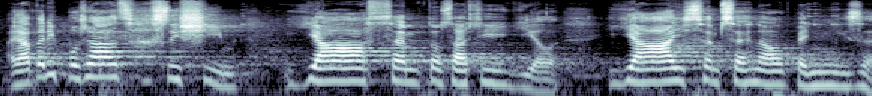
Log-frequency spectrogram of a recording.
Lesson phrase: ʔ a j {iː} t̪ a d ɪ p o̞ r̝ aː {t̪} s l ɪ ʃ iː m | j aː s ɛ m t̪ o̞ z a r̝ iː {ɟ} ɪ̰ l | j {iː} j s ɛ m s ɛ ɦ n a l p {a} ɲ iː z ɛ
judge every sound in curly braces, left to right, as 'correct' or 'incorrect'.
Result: incorrect: aː, correct, correct, incorrect: aː, incorrect: ɛ

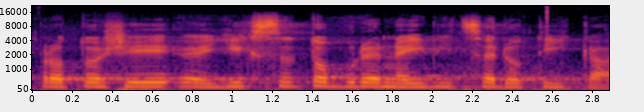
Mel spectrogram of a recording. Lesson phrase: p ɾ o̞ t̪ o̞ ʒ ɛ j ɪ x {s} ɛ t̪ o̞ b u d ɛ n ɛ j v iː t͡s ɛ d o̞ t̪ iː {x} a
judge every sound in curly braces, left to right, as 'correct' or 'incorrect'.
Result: correct, incorrect: k

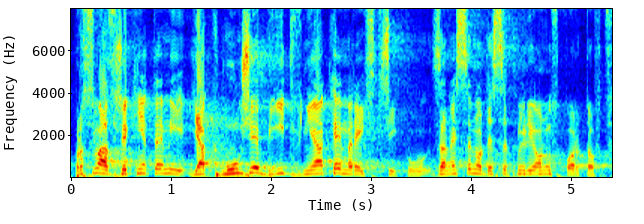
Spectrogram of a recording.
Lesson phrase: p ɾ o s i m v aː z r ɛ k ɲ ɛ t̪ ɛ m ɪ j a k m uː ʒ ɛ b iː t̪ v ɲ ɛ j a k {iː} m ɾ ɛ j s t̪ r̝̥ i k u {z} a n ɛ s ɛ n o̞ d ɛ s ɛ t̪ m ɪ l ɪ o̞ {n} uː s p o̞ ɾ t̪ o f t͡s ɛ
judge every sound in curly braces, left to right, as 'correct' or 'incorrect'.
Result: incorrect: ɛː, correct, correct

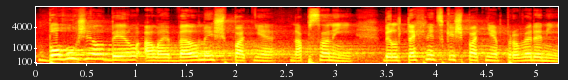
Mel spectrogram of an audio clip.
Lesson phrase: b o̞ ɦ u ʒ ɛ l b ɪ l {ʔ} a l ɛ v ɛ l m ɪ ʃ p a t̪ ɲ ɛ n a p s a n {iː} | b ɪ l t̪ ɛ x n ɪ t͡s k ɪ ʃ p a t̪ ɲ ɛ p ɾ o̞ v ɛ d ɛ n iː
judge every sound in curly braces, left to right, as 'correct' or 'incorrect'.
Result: correct, correct

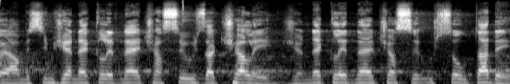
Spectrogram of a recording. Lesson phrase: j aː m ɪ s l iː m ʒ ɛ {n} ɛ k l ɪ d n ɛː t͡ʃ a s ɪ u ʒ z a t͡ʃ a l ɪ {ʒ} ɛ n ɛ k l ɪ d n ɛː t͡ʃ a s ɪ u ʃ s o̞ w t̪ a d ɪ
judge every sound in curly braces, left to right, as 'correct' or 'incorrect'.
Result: correct, correct

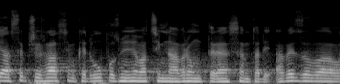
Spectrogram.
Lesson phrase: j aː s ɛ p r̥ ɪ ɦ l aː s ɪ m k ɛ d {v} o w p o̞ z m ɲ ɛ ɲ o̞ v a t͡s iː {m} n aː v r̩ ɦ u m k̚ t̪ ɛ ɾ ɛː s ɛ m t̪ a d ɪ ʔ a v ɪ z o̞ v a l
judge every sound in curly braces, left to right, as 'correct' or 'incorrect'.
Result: correct, correct

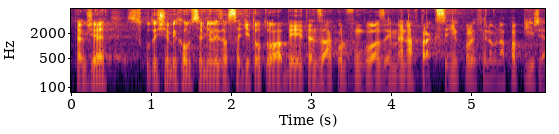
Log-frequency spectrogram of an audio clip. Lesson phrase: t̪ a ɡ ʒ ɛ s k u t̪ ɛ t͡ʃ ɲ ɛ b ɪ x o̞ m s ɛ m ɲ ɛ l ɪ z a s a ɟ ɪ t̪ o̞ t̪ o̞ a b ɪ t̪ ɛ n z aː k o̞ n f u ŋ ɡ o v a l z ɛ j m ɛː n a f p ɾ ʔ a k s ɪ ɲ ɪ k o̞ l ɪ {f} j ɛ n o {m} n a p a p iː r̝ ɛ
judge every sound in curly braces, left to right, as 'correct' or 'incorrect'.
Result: correct, correct

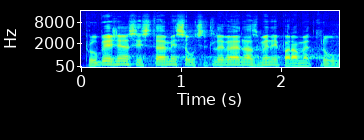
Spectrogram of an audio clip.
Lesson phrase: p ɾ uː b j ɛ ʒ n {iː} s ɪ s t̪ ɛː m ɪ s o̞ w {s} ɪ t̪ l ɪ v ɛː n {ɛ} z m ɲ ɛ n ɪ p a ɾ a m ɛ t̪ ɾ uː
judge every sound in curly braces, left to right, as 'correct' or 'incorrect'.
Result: incorrect: ɛː, incorrect: t͡s, incorrect: a

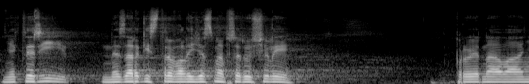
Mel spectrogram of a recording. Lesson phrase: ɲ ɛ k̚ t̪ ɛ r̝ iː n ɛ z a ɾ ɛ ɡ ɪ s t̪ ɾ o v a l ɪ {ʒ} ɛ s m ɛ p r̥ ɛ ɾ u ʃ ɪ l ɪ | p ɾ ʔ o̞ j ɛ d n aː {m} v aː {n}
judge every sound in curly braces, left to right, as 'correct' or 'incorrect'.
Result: correct, incorrect: none, incorrect: ɲ

